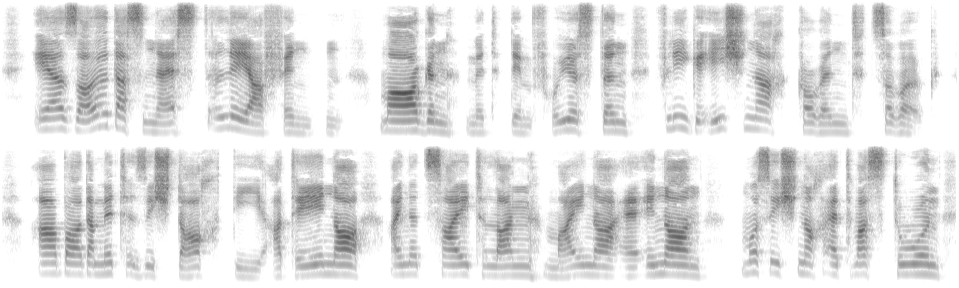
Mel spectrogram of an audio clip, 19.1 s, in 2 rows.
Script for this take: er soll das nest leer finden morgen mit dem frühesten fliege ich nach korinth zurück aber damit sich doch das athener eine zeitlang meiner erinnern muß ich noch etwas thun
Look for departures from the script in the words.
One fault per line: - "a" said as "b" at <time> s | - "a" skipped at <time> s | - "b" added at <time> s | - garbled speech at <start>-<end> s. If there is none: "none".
- "das" said as "die" at 11.9 s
